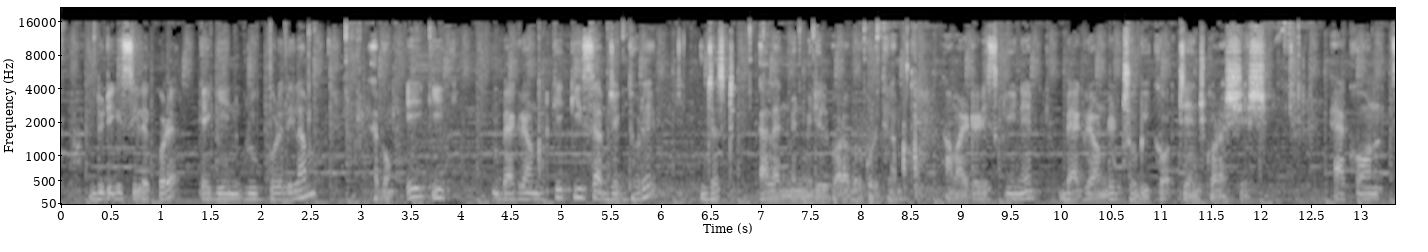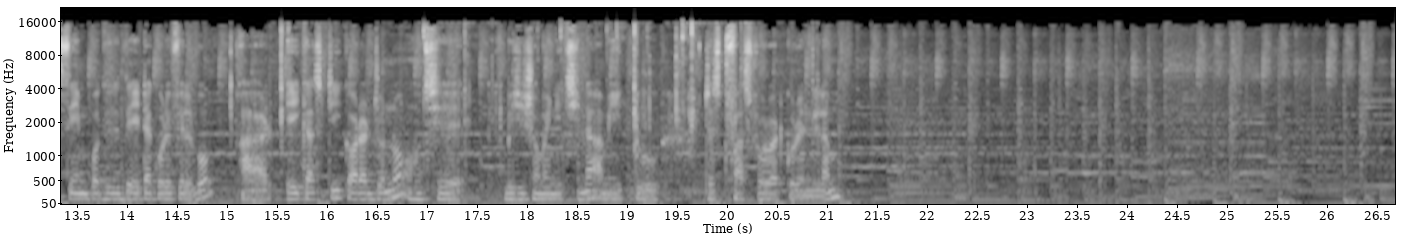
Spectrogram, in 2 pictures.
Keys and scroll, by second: 3.8 ctrl+g.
